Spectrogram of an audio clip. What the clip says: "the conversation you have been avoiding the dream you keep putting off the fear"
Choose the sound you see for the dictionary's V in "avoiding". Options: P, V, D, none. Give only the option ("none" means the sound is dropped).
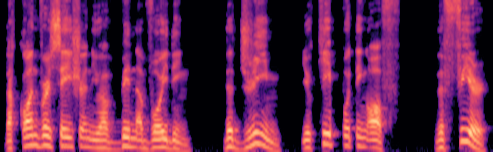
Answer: V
